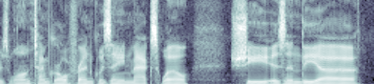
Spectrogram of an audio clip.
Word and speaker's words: Ghislaine: Google's got audio correct for me. Ghislaine Maxwell, yeah, Ghislaine, Ghislaine Maxwell.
